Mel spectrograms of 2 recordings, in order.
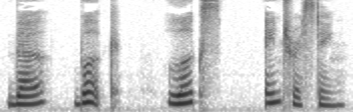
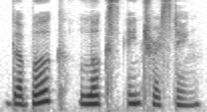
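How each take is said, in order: First: Slow reading. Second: Said in the usual way. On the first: Shown as a demonstration. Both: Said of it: "好，慢慢来读。".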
